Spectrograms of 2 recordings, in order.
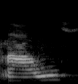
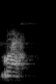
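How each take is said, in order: First: The vowel sounds like 'ow' in cow. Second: The vowel sounds like 'uh' in cup. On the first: The speaker calls it wrong. "O U itu nggak dibaca rauf gitu, enggak" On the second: The speaker calls it right. "tapi dibacanya jadi rough"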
